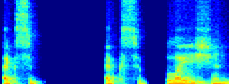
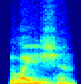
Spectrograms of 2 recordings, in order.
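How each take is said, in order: First: "exhalation" said slowly, syllable by syllable; careful pronunciation. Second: Said in the usual way. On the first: Shown as a demonstration. Teacher to class, watch your pronunciation: slow "exhalation". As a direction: draw "exhalation" out slowly, each syllable clear. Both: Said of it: "انتبهوا على ال pronunciation مالتكم".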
